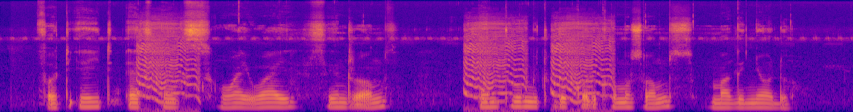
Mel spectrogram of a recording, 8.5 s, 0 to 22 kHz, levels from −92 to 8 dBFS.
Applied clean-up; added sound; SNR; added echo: none; Cupboard open or close; 1 dB; none.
